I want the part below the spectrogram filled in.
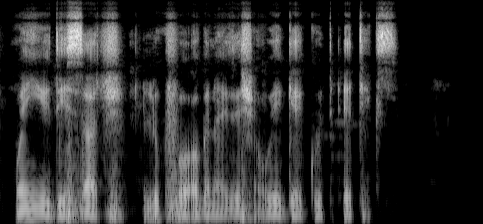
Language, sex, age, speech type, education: Nigerian Pidgin, male, 15-29, spontaneous, tertiary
